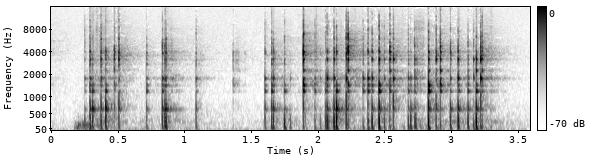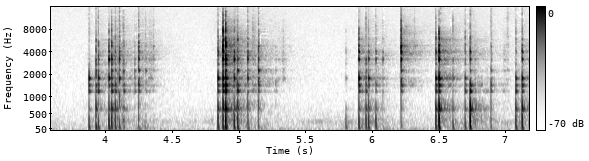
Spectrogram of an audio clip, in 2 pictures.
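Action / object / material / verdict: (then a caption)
tap / small wooden bowl / wood / none. Long nails tap the rounded back of a hollow, hand-sized, heart-shaped dark brown wooden bowl in quick bursts separated by short pauses. Each tap is a dry, woody click with a hollow tone near 640 Hz and bright clicky highs, and it dies away almost instantly.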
